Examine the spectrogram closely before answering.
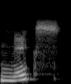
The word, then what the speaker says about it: Mx: used gender neutral honorific is MX which is pronounced mix um or mix with a K instead of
